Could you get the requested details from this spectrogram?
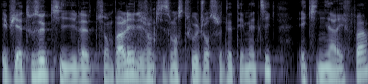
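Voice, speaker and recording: Ordinary pitch variation marks a man talking at a very fast pace. The recording is very clean, with a silent background. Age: 20s. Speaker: podcast host. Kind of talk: casual interview.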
